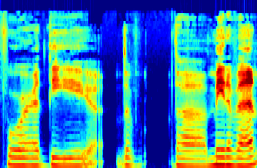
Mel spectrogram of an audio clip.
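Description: A woman at medium pitch with a dark, mellow tone, talking at a very slow pace in a dry, close sound with no echo. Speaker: wrestling podcast co-host. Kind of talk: casual chat, podcast.

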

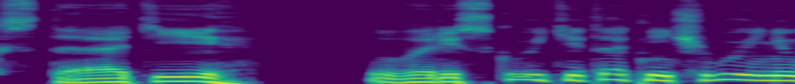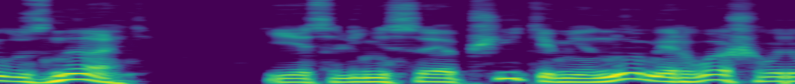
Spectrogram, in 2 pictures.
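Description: Lively intonation marks an unforced reading voice set against a quiet background.

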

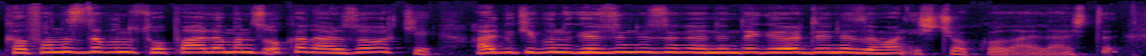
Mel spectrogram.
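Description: Her pitch high but her tone dark and mellow, a woman rushes along at a very fast pace with fairly even intonation and hardly any pauses. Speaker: exhibition curator and book editor. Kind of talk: radio interview.

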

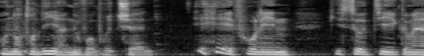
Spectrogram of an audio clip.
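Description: With ordinary pitch variation, the voice reads in an unforced way.

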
